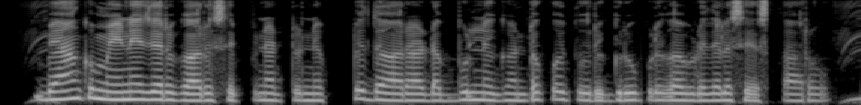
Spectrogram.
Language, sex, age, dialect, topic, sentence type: Telugu, female, 18-24, Southern, banking, statement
